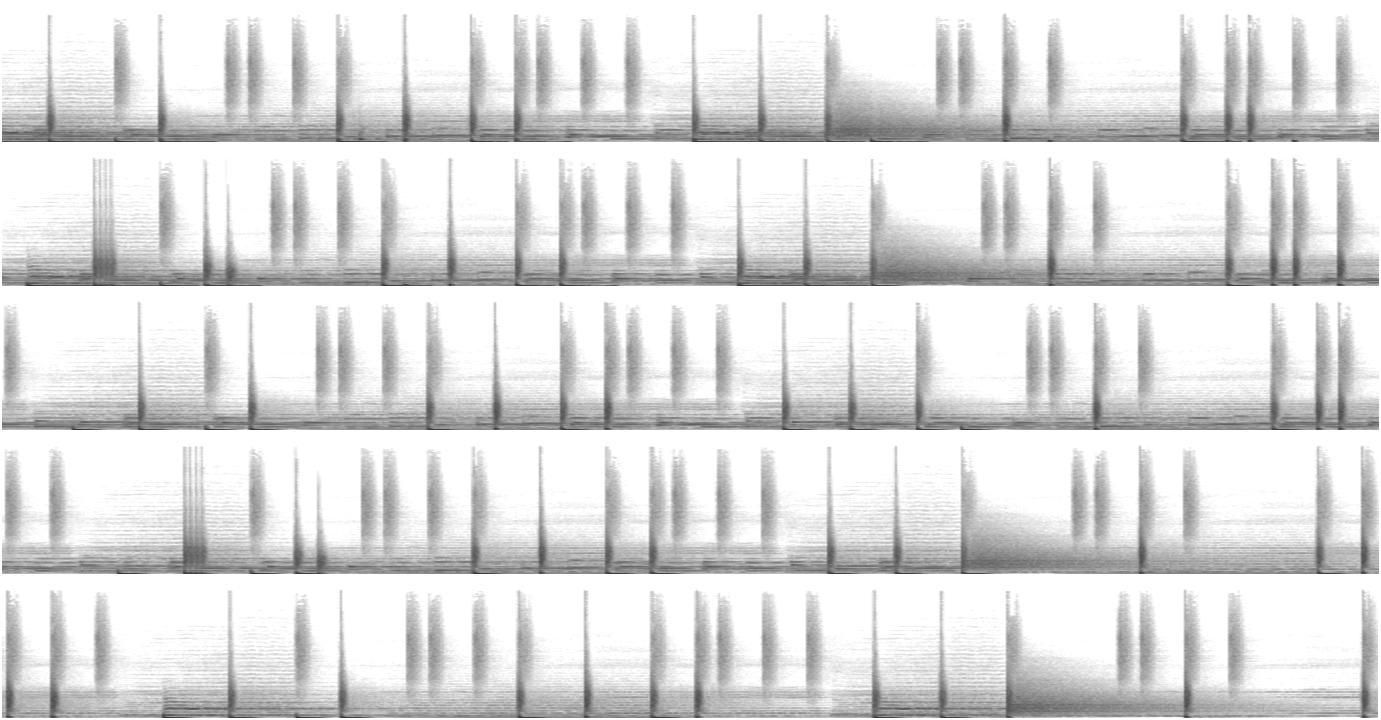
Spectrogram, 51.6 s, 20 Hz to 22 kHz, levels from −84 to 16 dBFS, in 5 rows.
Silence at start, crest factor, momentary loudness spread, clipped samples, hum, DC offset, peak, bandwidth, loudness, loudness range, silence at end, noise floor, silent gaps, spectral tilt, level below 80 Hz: 0 s; 14 dB; 16 LU; under 0.1%; none; under 0.1%; 0 dBFS; 16 kHz; -16 LUFS; 3 LU; 0.05 s; -45 dBFS; none; -5 dB/octave; -16 dBFS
